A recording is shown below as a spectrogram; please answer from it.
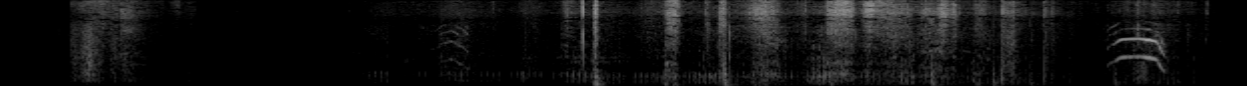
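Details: Pilo, a pet cat giving birth, purrs in a rough, rumbling stream with rustling and scraping movement, a faint meow early on and a clear, bending meow near the end.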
